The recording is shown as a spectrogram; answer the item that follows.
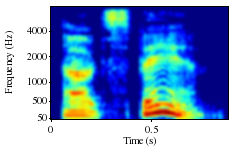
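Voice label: "outspan", British English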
